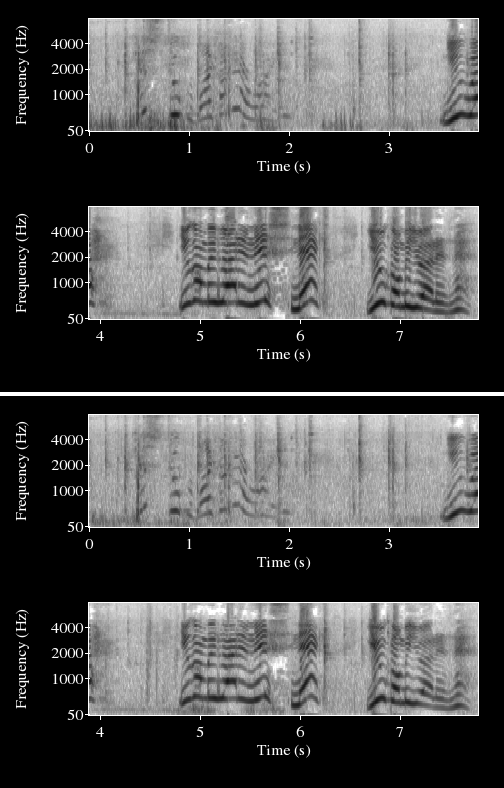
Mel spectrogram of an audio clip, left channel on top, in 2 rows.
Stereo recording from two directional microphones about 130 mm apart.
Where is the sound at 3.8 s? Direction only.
35° left (ahead or behind).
